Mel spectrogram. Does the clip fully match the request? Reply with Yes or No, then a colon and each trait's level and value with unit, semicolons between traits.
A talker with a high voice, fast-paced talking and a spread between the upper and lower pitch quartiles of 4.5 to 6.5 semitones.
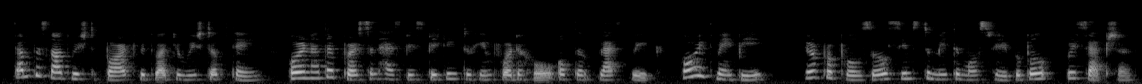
Yes: high, 240 Hz; fast, 210 wpm; average, 5.1 semitones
